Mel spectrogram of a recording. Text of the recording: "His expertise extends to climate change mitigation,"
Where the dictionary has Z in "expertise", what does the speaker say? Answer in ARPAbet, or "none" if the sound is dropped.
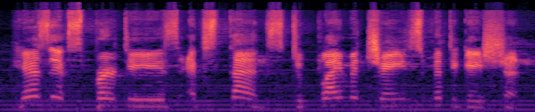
Z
